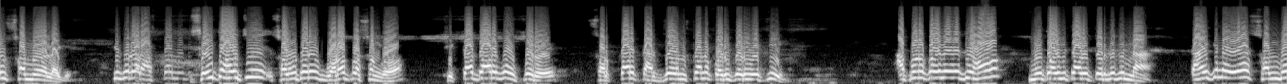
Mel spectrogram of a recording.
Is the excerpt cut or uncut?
cut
